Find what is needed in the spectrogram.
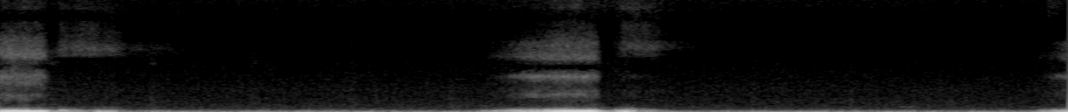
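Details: Soft, low snoring sounds recurring every few seconds with quiet pauses between breaths; a beagle puppy snoring in deep sleep.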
